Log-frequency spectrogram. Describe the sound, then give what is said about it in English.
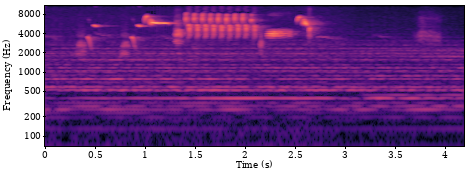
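A songbird sings a few spaced, high whistled notes, then breaks into a quick run of rapid trilled notes, fairly clear over a steady low background hum. “They usually begin their song slowly, with spacing between notes, and then continue with faster notes and trills.”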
